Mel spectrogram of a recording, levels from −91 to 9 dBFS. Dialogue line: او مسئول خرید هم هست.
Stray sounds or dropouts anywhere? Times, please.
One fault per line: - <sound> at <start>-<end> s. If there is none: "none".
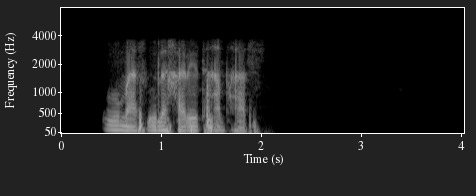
none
